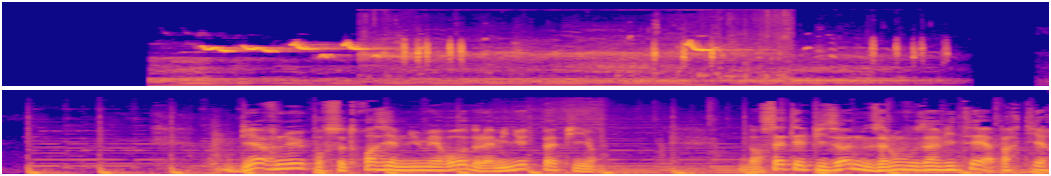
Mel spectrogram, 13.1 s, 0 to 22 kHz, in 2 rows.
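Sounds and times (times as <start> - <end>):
songbird chirping: 1.0 - 6.0
steady low hum: 2.3 - 6.0.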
